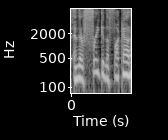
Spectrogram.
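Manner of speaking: normal talking voice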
